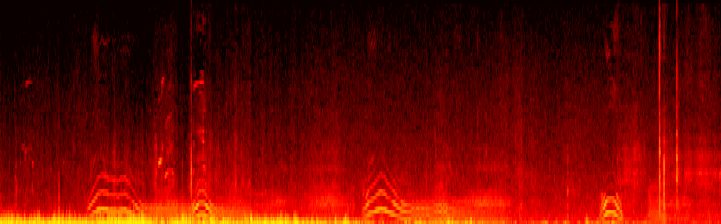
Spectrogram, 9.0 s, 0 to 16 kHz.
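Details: Border Collie puppies, part of a litter of seven born to GLYCINE on 14 February 2019 at the Domaine des Tourelles farm, two days old: several high arching squeals with rich harmonics over a low rumbling background of handling noise.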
